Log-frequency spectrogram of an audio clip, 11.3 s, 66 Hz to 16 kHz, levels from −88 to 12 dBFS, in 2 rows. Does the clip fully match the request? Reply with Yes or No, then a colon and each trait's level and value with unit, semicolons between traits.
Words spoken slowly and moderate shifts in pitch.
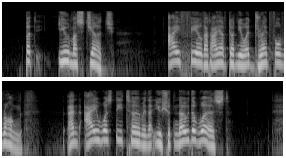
Yes: slow, 130 wpm; average, 3.5 semitones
